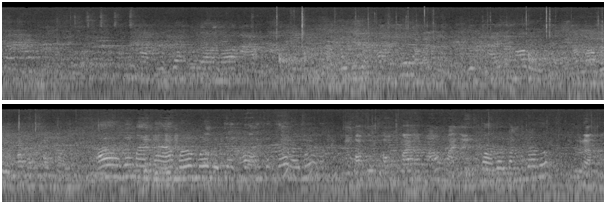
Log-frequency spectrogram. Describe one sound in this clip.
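A man chants steadily nearby.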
